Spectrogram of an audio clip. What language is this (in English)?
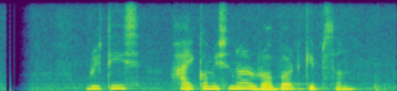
Bangla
